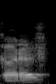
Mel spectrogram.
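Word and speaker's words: Gaurav: call me G like my name is pronounced gorov but I have a typical Indian name so it's tough to pronounce so you can call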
